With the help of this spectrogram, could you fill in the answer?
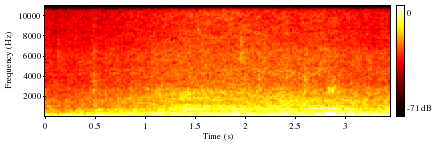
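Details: Washing machine after repair of a loud, airplane-takeoff-like noise during spin: spin test gives a steady, even whirring hum with a low motor drone and no roar or grinding. The drum now spins normally.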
